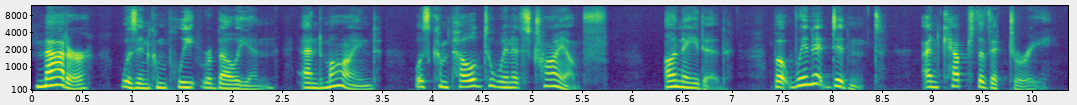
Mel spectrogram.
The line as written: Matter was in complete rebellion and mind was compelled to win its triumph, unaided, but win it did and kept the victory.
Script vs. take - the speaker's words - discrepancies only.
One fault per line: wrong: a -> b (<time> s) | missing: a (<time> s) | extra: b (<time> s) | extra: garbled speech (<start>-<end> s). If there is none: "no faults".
wrong: did -> didn't (8.0 s)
